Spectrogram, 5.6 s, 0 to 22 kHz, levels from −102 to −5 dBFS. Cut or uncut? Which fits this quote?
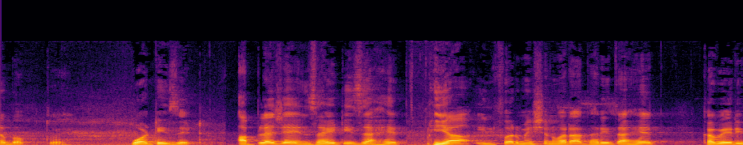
cut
